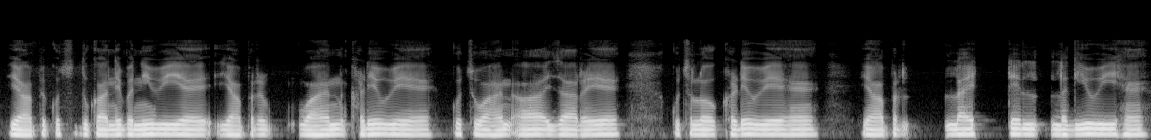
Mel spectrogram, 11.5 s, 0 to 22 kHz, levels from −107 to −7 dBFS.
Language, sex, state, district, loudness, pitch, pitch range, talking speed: Marwari, male, Rajasthan, Churu, -21 LUFS, 110 Hz, 105-115 Hz, 160 wpm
